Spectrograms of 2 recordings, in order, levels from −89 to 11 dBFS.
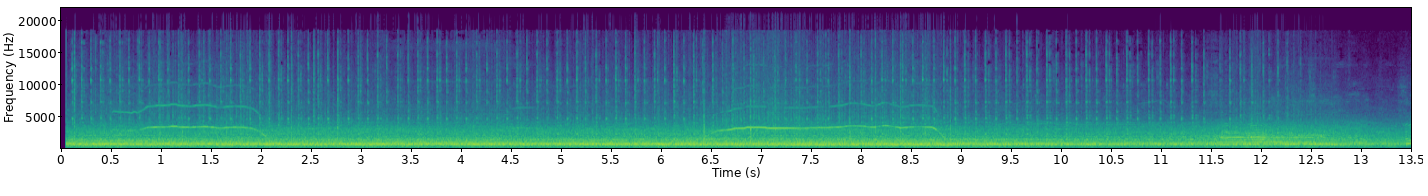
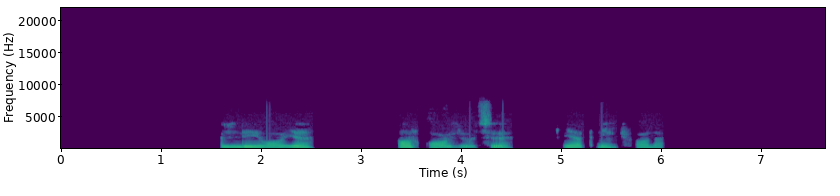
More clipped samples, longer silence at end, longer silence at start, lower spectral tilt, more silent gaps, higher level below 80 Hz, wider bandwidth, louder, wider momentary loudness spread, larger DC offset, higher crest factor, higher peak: first, 0.6% vs under 0.1%; second, 0 s vs 1.65 s; second, 0.05 s vs 1.6 s; second, -2.5 dB/octave vs -7 dB/octave; second, none vs 2.53-3.36 s, 3.58-3.64 s, 4.59-4.94 s, 5.24-5.28 s; first, -40 dBFS vs -68 dBFS; first, 17.5 kHz vs 7.6 kHz; first, -7 LUFS vs -30 LUFS; second, 4 LU vs 8 LU; neither; second, 8 dB vs 24 dB; first, 0 dBFS vs -8 dBFS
